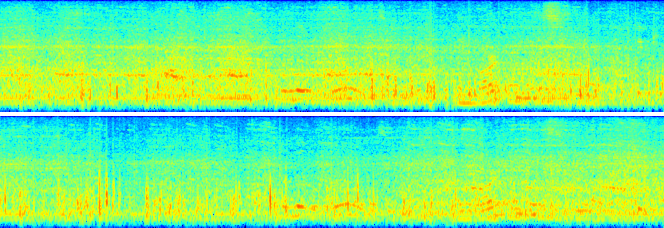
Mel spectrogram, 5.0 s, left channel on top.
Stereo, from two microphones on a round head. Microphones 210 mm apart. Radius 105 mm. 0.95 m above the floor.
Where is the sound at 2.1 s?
25° left (ahead or behind), 2.0 m.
